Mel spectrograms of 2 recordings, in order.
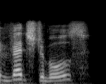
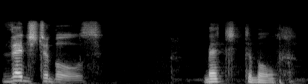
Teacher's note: when we say vegetables, okay, we take out that second E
